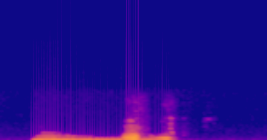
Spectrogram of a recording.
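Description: Speech only: a drawn-out hesitant hum followed by a short 'uh' ('음, 어').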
